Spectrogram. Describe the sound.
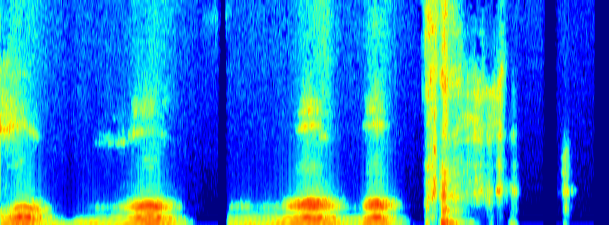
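A man's voice mimics a car engine straining to start, with three or four rising-and-falling groaning cranks followed by a few breathy sputters that die out. Fairly loud, with nothing else around.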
